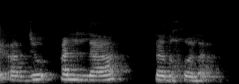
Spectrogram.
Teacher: the Noon gets dropped and the la gets tashdid, and this is the rules of the tajweed as well. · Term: idgham without ghunna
